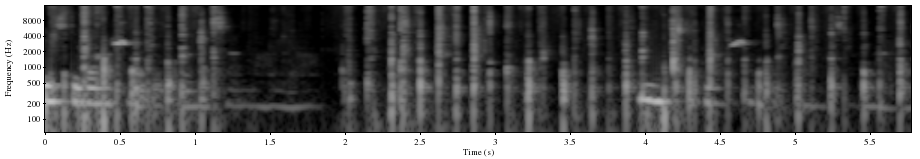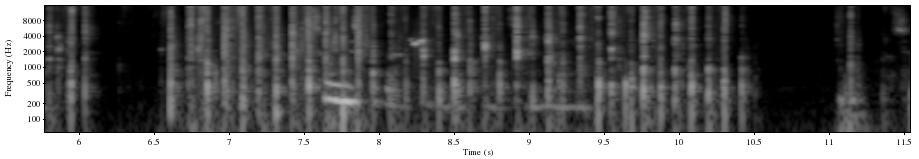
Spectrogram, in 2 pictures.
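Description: Playing cards are shuffled with quick, flicking riffles.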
